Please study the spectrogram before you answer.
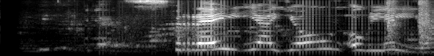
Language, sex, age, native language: Icelandic, male, 8, Icelandic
